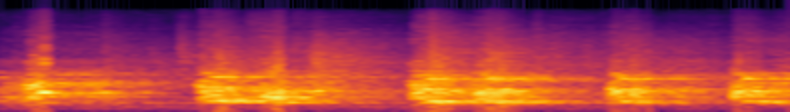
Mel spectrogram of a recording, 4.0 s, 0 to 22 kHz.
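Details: Dog recorded on 17 June 2016, barking five times in four seconds: loud, full, mid-pitched woofs at slightly uneven intervals.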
